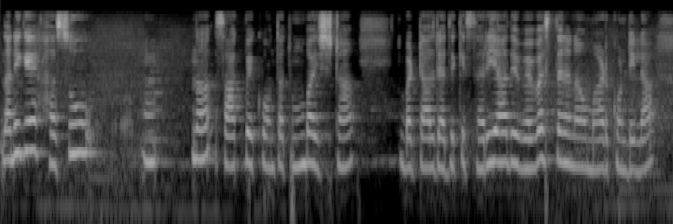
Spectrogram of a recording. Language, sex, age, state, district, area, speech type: Kannada, female, 30-45, Karnataka, Chikkamagaluru, rural, spontaneous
